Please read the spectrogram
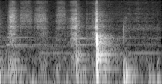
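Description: Kitchen knife cutting a lemon in half on a wooden cutting board: a few short cutting strokes, then a sharp knock just past a second in as the blade meets the board, and a smaller knock shortly after.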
